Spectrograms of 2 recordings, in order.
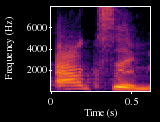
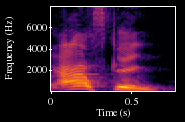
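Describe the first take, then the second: First: The word is said with a 'ks' sound. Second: The word is said with an 'sk' sound. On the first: The speaker calls it wrong. "It's not axing" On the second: The speaker calls it right. "You're asking"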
